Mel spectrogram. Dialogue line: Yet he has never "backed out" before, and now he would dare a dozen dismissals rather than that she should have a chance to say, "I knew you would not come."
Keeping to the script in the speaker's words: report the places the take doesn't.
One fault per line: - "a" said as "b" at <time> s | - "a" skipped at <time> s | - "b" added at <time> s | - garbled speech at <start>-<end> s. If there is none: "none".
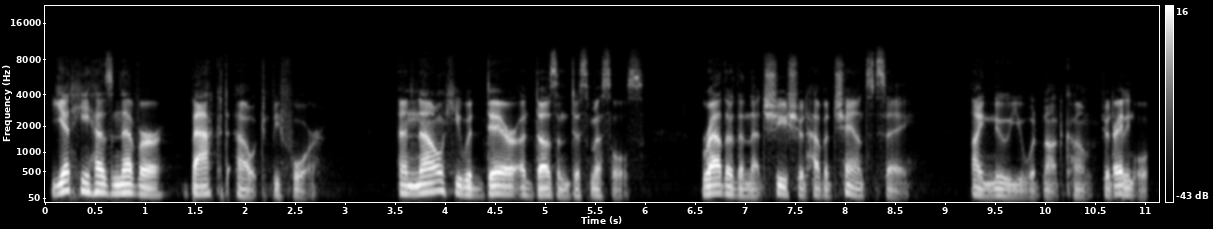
- "to" skipped at 8.3 s
- garbled speech at 10.6-11.0 s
